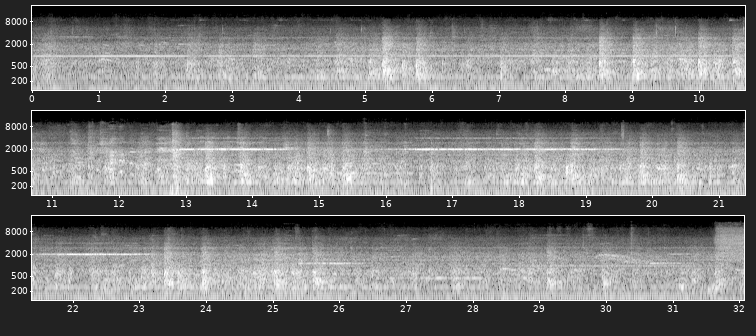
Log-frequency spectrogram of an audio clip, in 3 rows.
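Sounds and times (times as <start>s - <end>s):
train wheels rumbling on rail: 0.0s - 32.0s
high wheel squeal: 16.0s - 19.6s, 21.5s - 23.3s.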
